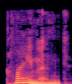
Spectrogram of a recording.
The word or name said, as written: clamantly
